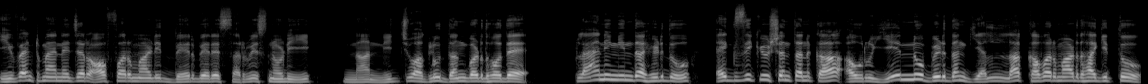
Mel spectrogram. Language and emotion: Kannada, surprised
